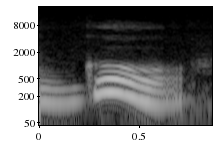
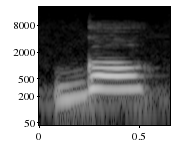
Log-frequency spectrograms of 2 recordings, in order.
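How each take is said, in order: First: The syllable is said on a falling tone. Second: The syllable is said on a high tone. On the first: "Et un ton descendant" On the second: "Un ton haut"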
